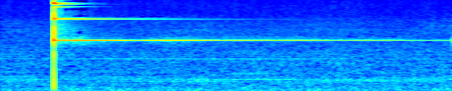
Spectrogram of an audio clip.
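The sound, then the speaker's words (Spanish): A single strike of small meditation bells rings out with a bright, high metallic tone that hangs and slowly fades over several seconds, with no voices present. “Y cuando escuches el sonido de las campanillas, comienza por llevar o tratar de llevar la atención al abdomen para notar la respiración.”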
